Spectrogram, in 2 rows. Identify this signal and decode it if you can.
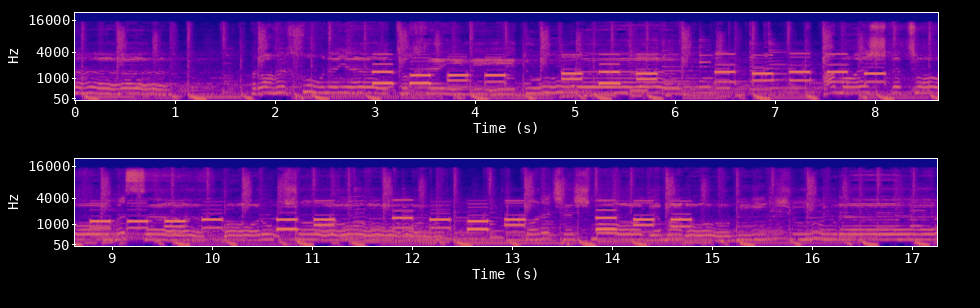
DTMF, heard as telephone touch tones, dialled by machine, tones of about 200 ms. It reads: 3174 030 68965 4475 20 6510 308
